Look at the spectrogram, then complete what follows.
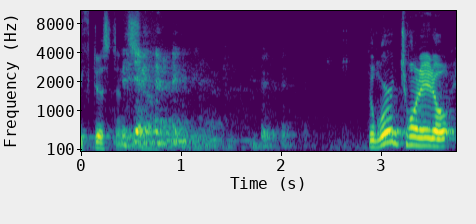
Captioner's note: laughter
